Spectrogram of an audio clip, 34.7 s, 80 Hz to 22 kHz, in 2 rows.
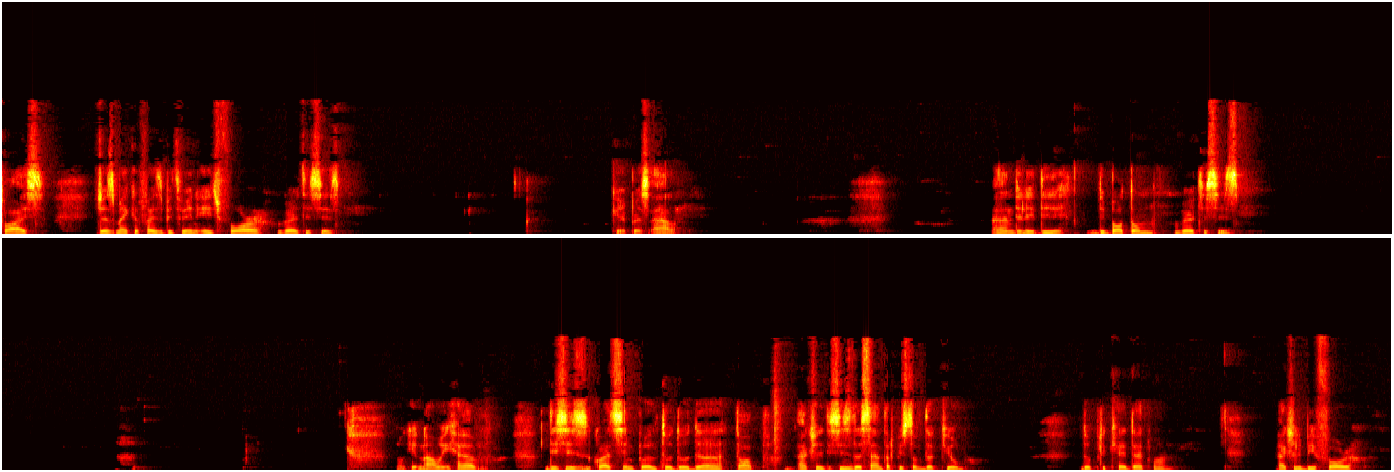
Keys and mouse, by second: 0.2 f, 2.7 f, 5.4-7.6 drag, 6.6 l, 7.6 h, 7.9-9.1 middle drag, 9.3 click, 10.1 click, 10.9 x, 14.0 middle click, 14.5-17.3 drag, 16.8 x, 17.7-20.0 drag, 21.3-22.5 drag, 22.5 b, 26.9 shift+d, 28.6-34.7 drag.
